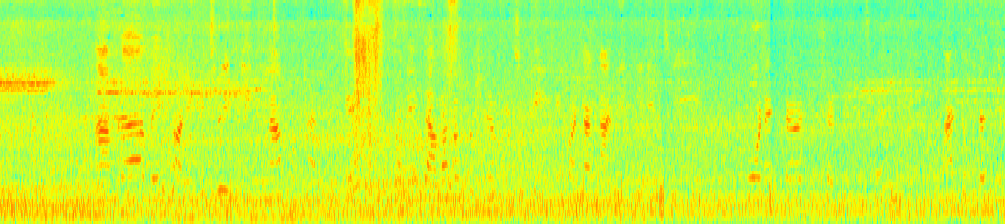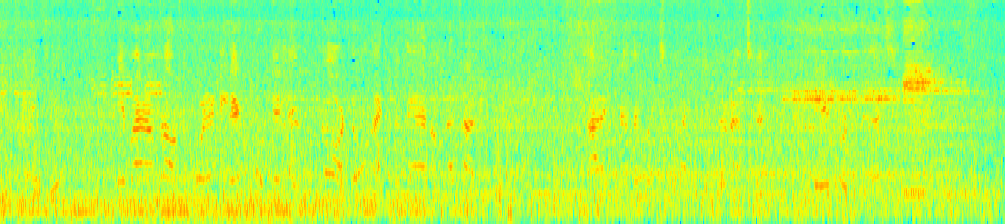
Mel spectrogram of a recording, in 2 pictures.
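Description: A vehicle's engine running steadily while moving, with wind noise on the microphone. Short high tones sound now and then over it.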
